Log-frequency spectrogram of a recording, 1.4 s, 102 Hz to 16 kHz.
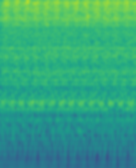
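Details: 2016 Chevrolet Silverado Z71 4x4 5.3 V8, about 135,000 km, just started after replacing all right-bank lifters for a collapsed #6 exhaust lifter that caused a tick and #6 misfire; smooth, even idle with steady hum and no tick or stumble; runs normally.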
